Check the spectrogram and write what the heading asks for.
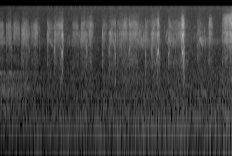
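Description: A pen or marker draws a little line on a flip chart in a series of short, hissy strokes, some brighter and sharper than others, with no one speaking.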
